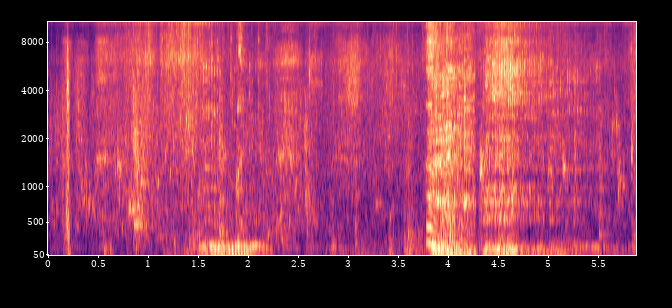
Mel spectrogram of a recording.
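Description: Tiger growling low: one growl about two seconds in and a louder one starting about four seconds in.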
